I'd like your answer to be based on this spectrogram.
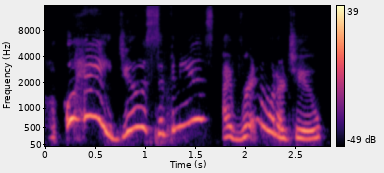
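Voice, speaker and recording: A woman's voice: very high-pitched, huge pitch swings, fast, dark tone, pitched above the performer's own voice, heavily acted. A woman voicing a sarcastic, short-tempered older brother who is passionate about music, in an audiobook story. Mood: forced cheer, irritated. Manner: exaggerated, seething sarcasm.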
